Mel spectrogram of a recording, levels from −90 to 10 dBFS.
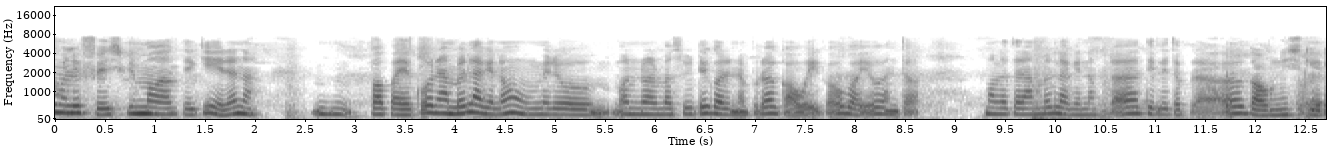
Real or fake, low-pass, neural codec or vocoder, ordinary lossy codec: real; 7.2 kHz; none; none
